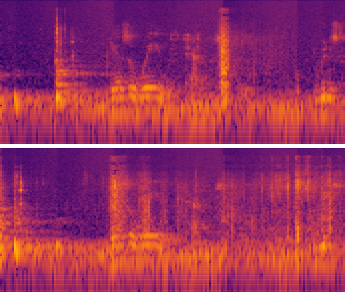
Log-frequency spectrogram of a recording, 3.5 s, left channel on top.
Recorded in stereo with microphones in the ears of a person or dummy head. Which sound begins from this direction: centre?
A man speaking, at 1.1 s.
